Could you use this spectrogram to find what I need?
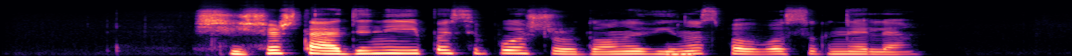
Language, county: Lithuanian, Vilnius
